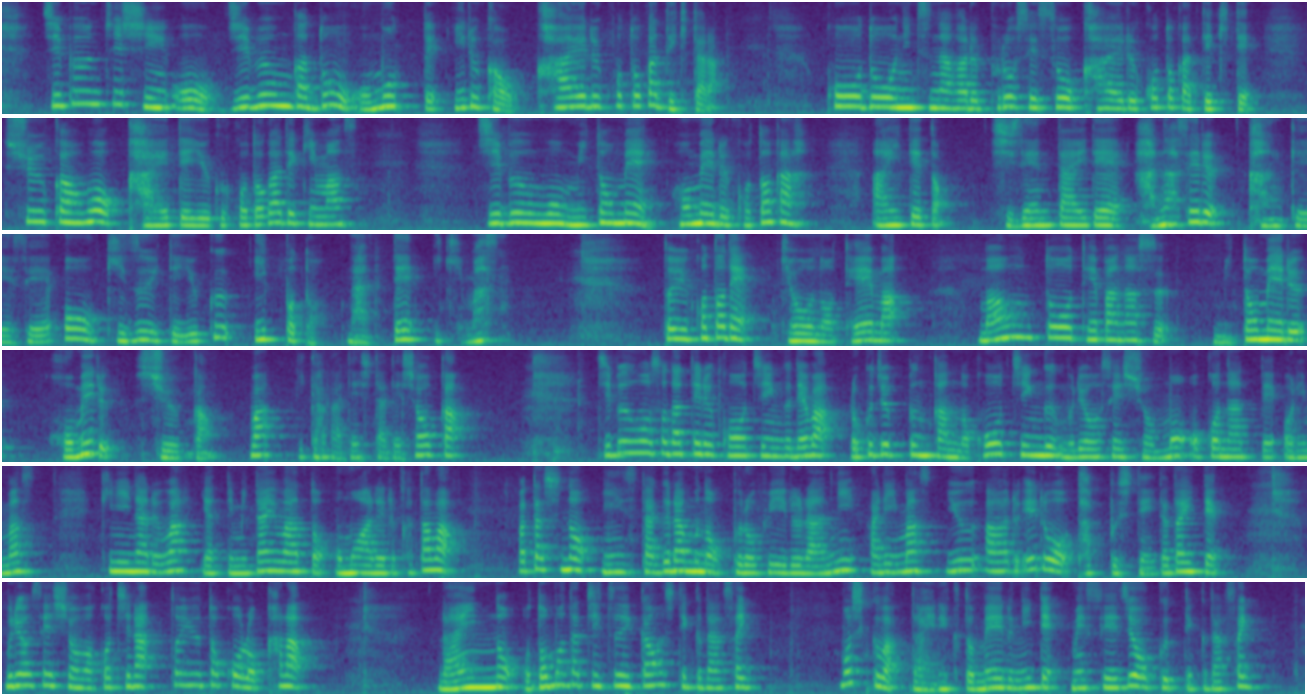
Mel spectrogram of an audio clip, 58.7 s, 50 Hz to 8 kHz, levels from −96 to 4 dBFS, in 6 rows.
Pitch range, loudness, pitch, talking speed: 200-255 Hz, -20 LUFS, 235 Hz, 305 characters per minute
